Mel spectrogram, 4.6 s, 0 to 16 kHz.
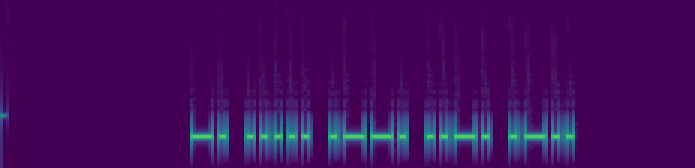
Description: Morse code, heard as a keyed tone, about 26 wpm, 700 Hz. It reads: N5PFL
